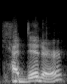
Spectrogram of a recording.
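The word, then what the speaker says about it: caddr: functions that combine this so you can use caditor and that is how it's pronounced and all that it is is there's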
